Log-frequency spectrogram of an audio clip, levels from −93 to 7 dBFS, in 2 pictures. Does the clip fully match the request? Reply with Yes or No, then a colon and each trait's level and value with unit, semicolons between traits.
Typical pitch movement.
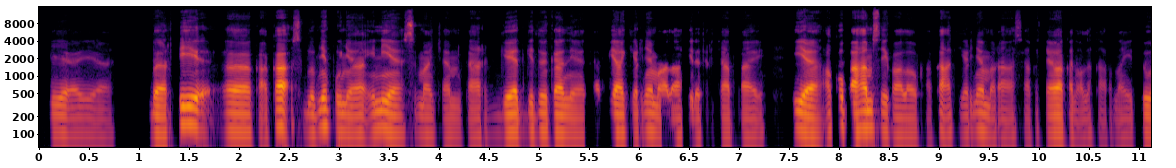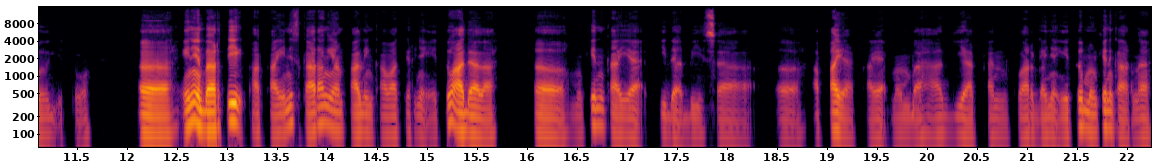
No: narrow, 2.3 semitones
